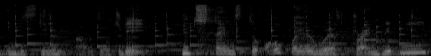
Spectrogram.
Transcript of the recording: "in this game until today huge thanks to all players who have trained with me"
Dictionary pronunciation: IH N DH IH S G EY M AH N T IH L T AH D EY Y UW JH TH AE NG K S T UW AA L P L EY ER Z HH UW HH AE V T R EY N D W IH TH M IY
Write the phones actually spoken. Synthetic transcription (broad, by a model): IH N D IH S G EY M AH N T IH L T AH D EY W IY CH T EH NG K S T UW AA L P L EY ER HH UW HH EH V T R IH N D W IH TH M IY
